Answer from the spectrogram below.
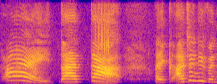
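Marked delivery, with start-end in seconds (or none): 0.1-1.8 stunned. Retold or imitated. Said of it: "And I was like".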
